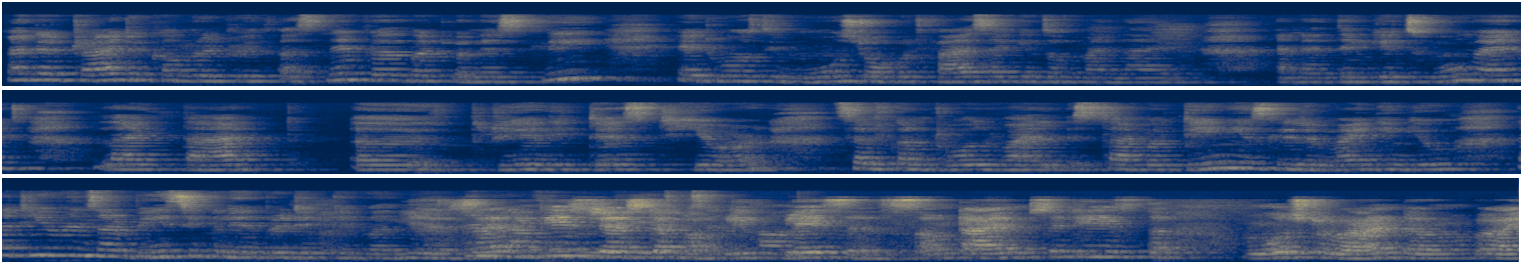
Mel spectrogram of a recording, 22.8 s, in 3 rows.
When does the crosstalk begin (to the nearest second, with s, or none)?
17 s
